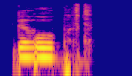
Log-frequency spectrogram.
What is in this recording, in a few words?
"gerupft", German; adjectives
